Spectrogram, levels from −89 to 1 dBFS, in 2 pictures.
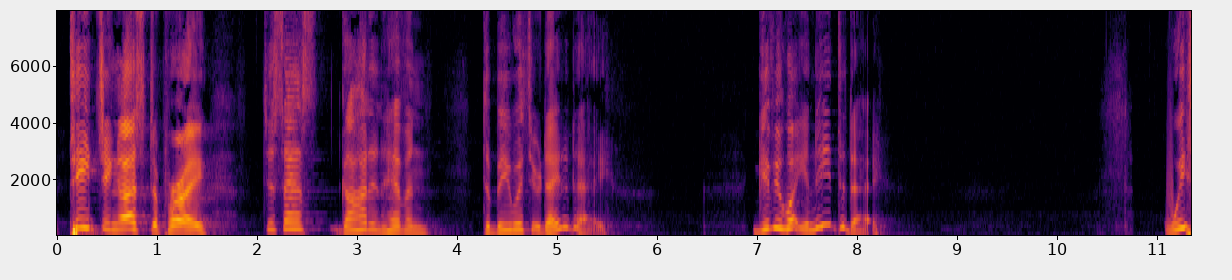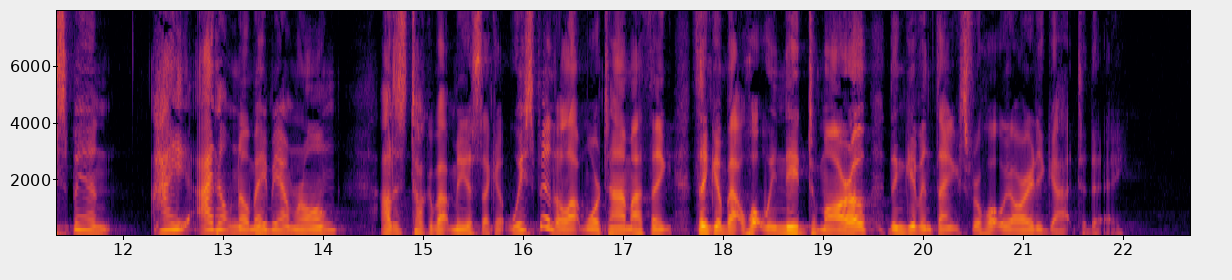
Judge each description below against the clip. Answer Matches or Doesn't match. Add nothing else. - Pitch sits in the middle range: Matches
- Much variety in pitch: Matches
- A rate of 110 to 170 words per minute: Matches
